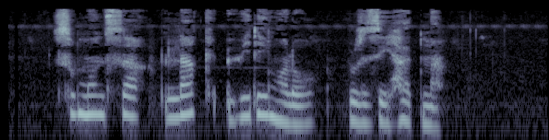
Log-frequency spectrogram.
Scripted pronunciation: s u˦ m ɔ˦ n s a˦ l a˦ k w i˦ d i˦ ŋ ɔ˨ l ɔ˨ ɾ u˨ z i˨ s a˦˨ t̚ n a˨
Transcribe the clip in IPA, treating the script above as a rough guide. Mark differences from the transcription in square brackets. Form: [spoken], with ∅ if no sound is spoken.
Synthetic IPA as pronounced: s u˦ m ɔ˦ n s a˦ l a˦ k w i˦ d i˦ ŋ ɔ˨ l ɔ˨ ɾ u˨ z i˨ [h] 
